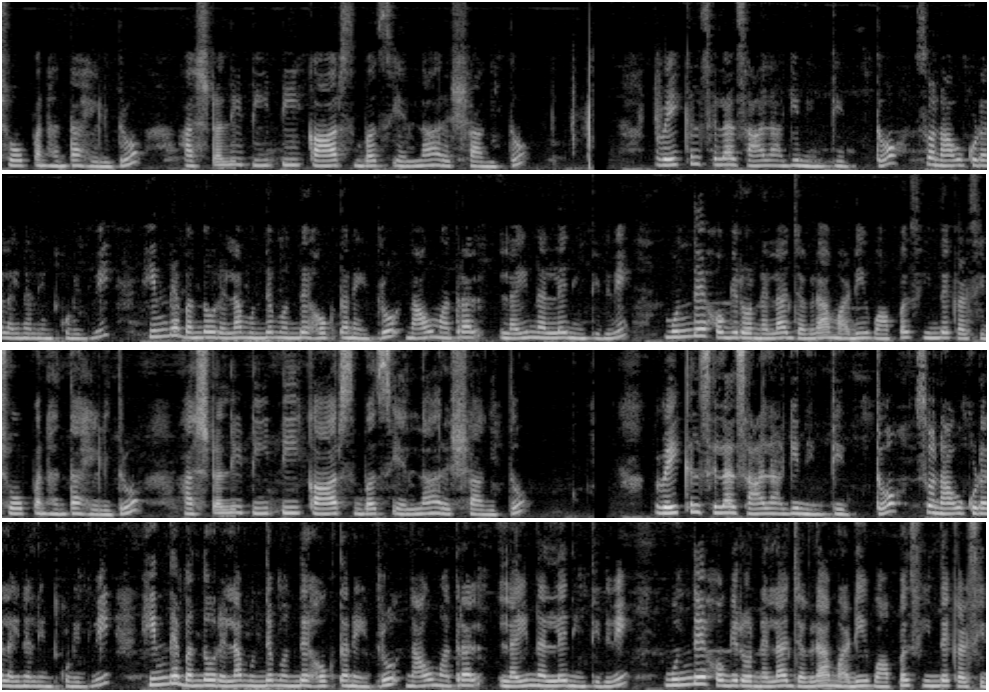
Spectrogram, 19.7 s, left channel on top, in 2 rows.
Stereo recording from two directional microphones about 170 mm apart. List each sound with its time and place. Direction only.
0.0 s a woman's voice: 25° right (ahead or behind)
6.5 s a woman's voice: 45° right (ahead or behind)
